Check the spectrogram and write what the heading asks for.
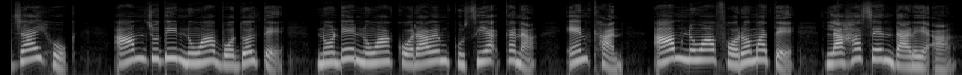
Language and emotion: Santali, neutral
